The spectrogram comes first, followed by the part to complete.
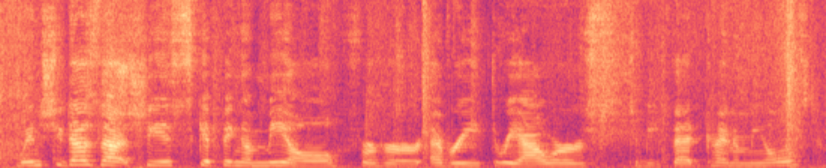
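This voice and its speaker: Noticeable background noise sits behind this recording. A woman speaks at a moderate pace. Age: 30s. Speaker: doll shop owner and vlogger. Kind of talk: casual vlog. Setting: doll shop.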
